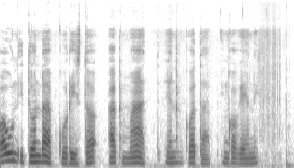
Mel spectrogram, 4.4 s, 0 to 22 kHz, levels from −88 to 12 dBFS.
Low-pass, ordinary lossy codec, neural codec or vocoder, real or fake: none; none; none; real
